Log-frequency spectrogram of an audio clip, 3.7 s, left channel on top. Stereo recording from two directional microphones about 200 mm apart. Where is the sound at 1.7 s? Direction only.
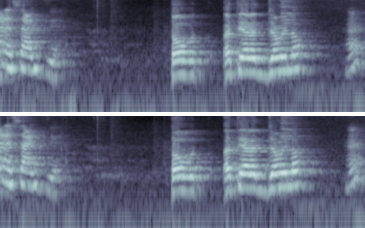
15° left (ahead or behind).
